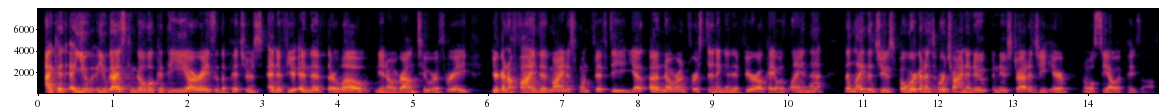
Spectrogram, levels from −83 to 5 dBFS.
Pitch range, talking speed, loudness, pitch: 140-210 Hz, 275 wpm, -23 LUFS, 155 Hz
